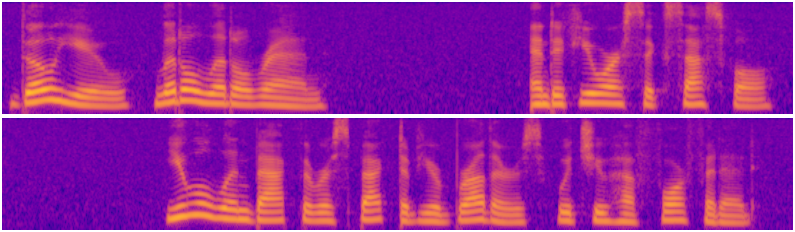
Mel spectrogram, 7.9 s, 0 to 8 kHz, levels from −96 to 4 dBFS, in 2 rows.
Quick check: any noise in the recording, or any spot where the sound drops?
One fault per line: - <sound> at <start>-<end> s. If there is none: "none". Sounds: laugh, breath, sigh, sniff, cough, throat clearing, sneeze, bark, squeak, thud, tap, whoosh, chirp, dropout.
none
